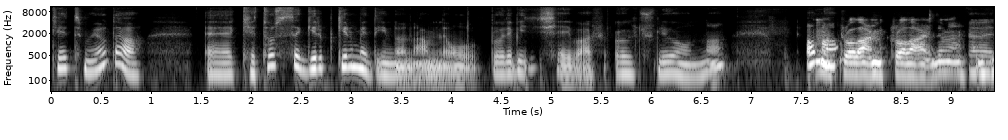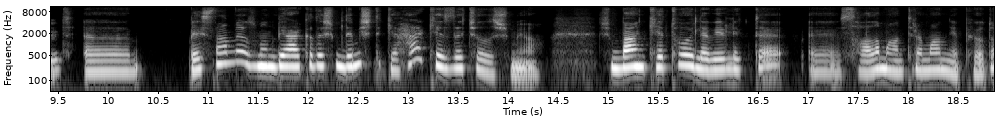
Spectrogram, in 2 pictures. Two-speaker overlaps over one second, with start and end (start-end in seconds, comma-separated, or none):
none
